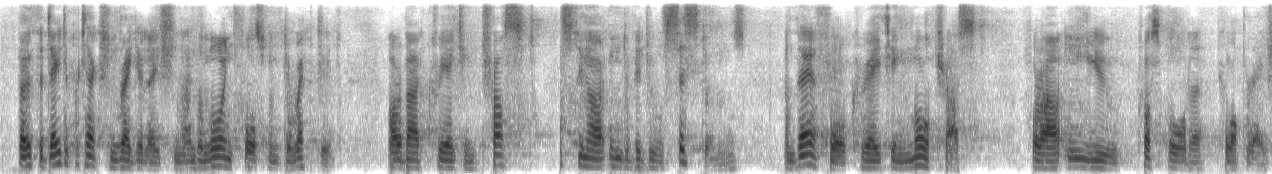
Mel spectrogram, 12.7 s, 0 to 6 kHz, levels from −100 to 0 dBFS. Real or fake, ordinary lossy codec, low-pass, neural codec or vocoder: fake; none; 5.4 kHz; codec, 44.1 kHz, 3.4 kbps, Pupu-Codec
